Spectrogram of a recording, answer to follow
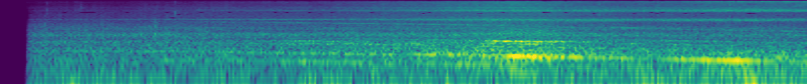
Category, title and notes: Sound effects > Vehicles
A Tram passes by
Passing, Tram, Tram-stop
